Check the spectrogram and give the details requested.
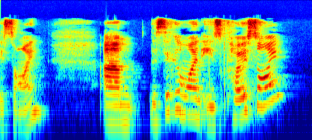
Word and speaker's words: sin: long version we say sign for sure it's s-i-n a lot of students pronounce it as sin but it's actually you still say sine the second one is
